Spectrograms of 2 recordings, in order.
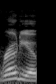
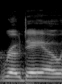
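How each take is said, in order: First: It is pronounced the English way. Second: It is pronounced the Spanish way.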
